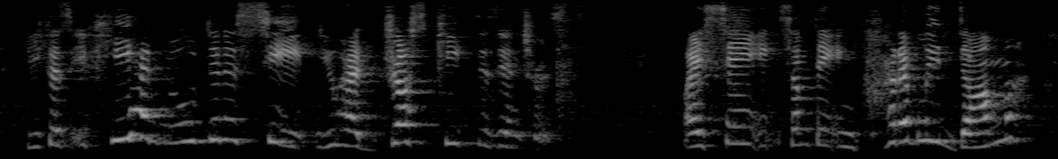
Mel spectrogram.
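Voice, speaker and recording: A woman speaks in an animated tone with lively intonation, and audible room echo surrounds her voice. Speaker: vascular surgeon. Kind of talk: lecture. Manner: fast.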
